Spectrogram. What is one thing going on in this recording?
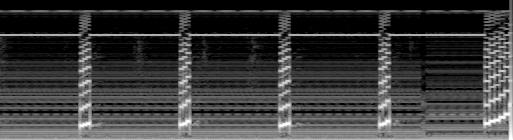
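Short rising electronic blips sound once a second.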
